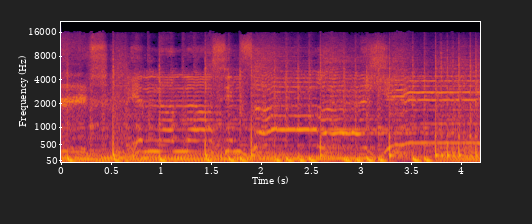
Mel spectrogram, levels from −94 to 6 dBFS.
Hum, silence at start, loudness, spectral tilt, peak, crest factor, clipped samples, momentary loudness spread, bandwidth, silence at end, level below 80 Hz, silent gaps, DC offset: none; 0 s; -17 LUFS; -4 dB/octave; -4 dBFS; 14 dB; under 0.1%; 2 LU; 17 kHz; 0 s; -22 dBFS; none; under 0.1%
